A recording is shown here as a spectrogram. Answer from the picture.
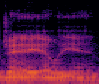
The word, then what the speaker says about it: Jalen: My name is spelled J A L E N, the most simple way to spell Jalen.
